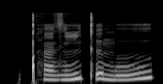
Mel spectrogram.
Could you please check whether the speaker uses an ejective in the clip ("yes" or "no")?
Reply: yes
